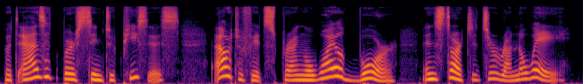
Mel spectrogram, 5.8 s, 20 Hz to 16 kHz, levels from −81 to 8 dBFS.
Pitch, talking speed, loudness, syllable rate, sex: 245 Hz, 185 wpm, -17 LUFS, 4.6 syllables/s, female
